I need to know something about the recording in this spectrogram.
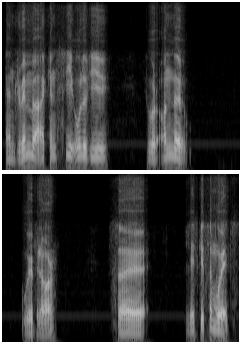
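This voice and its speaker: A South African man with a South African accent and a slightly croaky throat stands at his computer running an interactive webinar training, fast, direct and upbeat. His voice is medium-pitched and a bit bright. The recording is muffled, with no room sound.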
